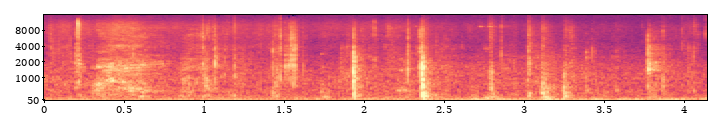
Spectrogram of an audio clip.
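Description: Footsteps: irregular knocks and scuffs as two people get up and walk to a door, with a brief faint voice near the start.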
